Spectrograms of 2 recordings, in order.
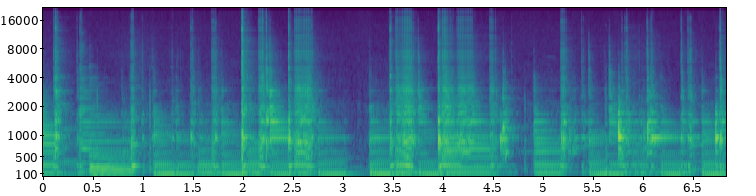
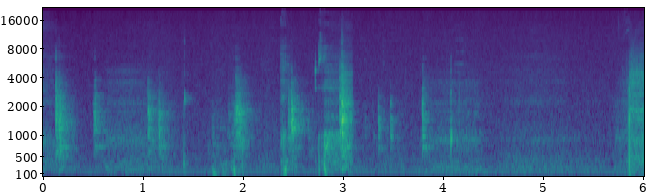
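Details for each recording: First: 2012 Japanese Fender Jazz Bass after a setup to cure fret buzz, with strings radiused and lowered. Plucked notes ring clean and even with no rattle; slight buzz is said to remain only when digging in. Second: Fender Jazz Bass setup: fret rocker tipping over frets gives light, irregular clicking chatter on frets 16 and 19, which stand slightly high and might be worth filing to allow lower action and cure fret buzz.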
